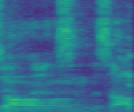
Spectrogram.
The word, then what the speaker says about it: Zalem: Now, I'm not sure if they call it Zalem or Zalem, because it's hard to tell about their pronunciation. Zalem. It was definitely a hard Z.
